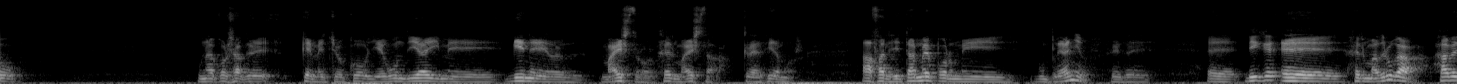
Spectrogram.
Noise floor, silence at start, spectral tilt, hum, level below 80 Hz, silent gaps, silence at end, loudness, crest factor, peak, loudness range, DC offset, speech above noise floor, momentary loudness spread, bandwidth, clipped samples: -52 dBFS; 0 s; -6 dB/octave; none; -48 dBFS; none; 0 s; -32 LUFS; 20 dB; -12 dBFS; 7 LU; under 0.1%; 21 dB; 17 LU; 16.5 kHz; under 0.1%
